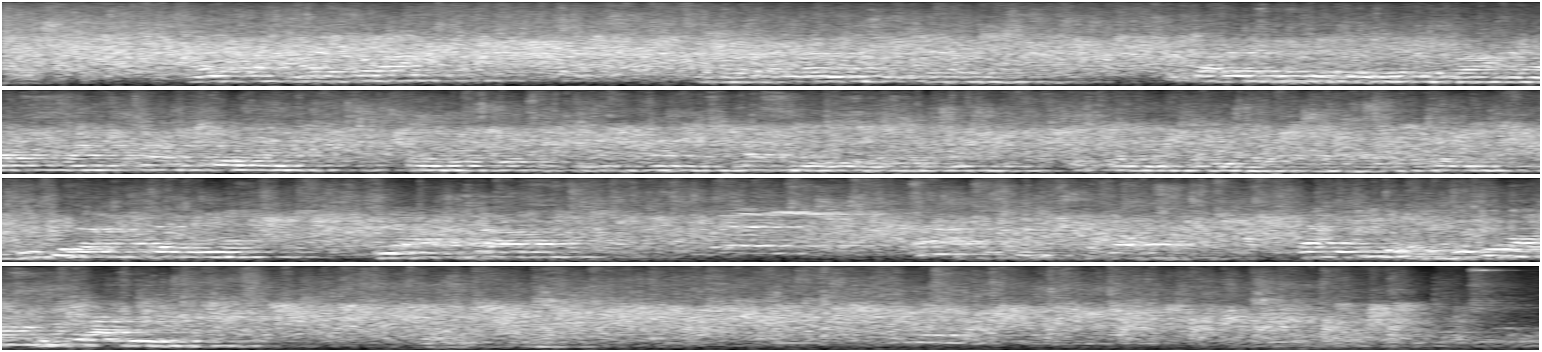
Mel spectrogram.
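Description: Audience applauding steadily and at length after a concert's final song, cut off abruptly near the end.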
